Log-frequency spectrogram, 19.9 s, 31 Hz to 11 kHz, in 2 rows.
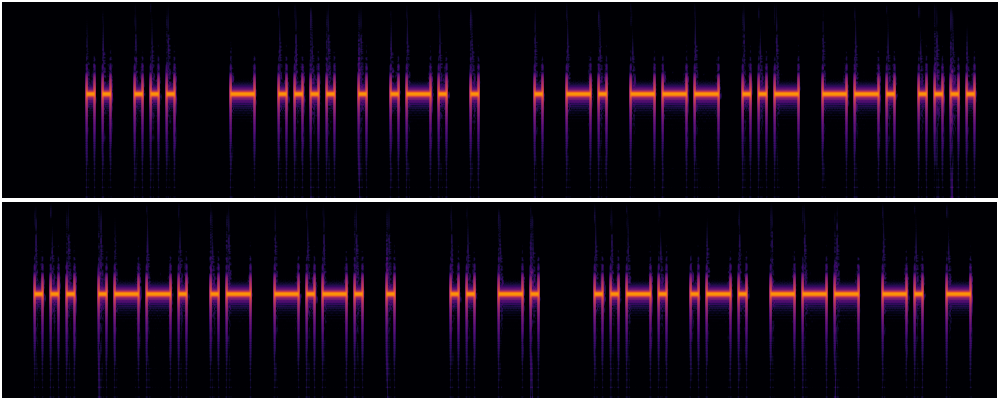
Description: Morse code, heard as a keyed tone, about 15 wpm, 700 Hz. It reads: IS THERE ENOUGH SPACE IN FRONT
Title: Sentences from Top 1000 Words - Review Part 5 - 15wpm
